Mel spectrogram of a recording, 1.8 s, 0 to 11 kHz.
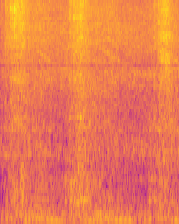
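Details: Honda Beat scooter engine starts and runs steadily with a low, even throb and slight rev after jumpering the 4-pin relay; fuel pump hum heard, dead electrics traced to faulty relay.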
